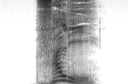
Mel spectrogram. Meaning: plural of Phallus
- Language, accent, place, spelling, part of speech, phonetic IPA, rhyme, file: German, Germany, Berlin, Phalli, noun, [ˈfaliː], -ali, De-Phalli.ogg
